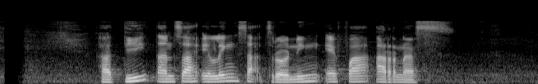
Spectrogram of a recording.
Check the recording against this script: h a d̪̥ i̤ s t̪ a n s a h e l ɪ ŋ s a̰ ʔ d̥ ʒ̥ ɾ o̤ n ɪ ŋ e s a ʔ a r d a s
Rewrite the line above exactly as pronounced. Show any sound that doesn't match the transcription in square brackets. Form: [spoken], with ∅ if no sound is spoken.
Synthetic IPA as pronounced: h a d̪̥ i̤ [∅] t̪ a n s a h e l ɪ ŋ s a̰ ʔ d̥ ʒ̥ ɾ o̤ n ɪ ŋ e [f] a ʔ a r [n] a s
